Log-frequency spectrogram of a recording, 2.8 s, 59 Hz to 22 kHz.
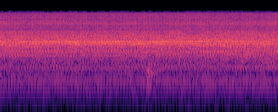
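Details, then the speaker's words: Black Max 1000 W inverter generator running in a garage in eco mode, no load yet; steady even hum with high airy whir, much quieter, no knocks or surges; normal eco mode idle. "I don't know what it sounds like on camera, but that has gotten a lot quieter."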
